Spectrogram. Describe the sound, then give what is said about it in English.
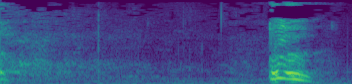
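A single loud, rough cough that catches like a throat clearing, after a drink went down the wrong way, following a few seconds of faint background murmur. It ends abruptly, with no talking around it. “I took a drink to clear my throat and it went down the wrong.”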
